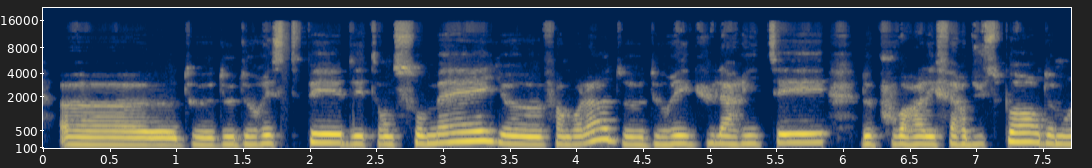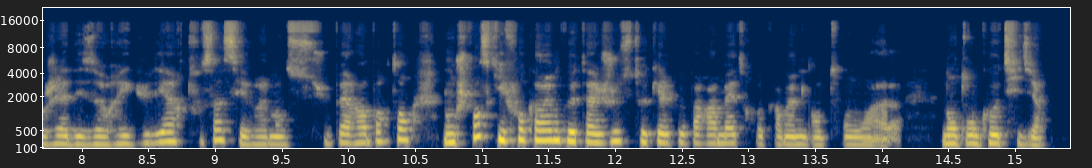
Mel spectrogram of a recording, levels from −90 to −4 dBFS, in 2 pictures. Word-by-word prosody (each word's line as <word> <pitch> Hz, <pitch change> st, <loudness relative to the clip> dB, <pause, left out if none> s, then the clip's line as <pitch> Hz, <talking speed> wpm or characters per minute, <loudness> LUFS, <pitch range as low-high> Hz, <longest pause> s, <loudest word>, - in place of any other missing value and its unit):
heu -, -, -1 dB
heu, 160 Hz, -1 st, +1 dB
de 160 Hz, -2 st, -2 dB
de 170 Hz, +2 st, -3 dB
de 170 Hz, +1 st, -5 dB
respect 190 Hz, +3 st, +2 dB
des 180 Hz, 0 st, 0 dB
temps 175 Hz, 0 st, -2 dB
de -, -, -2 dB
sommeil, 205 Hz, +5 st, +2 dB
heu, 175 Hz, -2 st, +4 dB
enfin 170 Hz, +1 st, -7 dB
voilà, 210 Hz, +12 st, -1 dB
de 165 Hz, -1 st, -2 dB
de 175 Hz, -, -6 dB
régularité, 185 Hz, +3 st, 0 dB, 0.3 s
de 180 Hz, -, +2 dB
pouvoir 175 Hz, 0 st, -3 dB
aller 175 Hz, 0 st, +3 dB
faire 175 Hz, 0 st, -3 dB
du 170 Hz, +2 st, -8 dB
sport, 220 Hz, +1 st, +2 dB
de 190 Hz, -2 st, -3 dB
manger 175 Hz, 0 st, -3 dB
à -, -, +1 dB
des 175 Hz, -1 st, -4 dB
heures 170 Hz, -1 st, -3 dB
régulières, 195 Hz, +6 st, -2 dB
tout 215 Hz, -, -13 dB
ça 265 Hz, +3 st, +1 dB
c'est 250 Hz, -9 st, +2 dB
vraiment 170 Hz, 0 st, -3 dB
super 195 Hz, +4 st, -4 dB
important. 230 Hz, +6 st, -1 dB, 0.2 s
Donc 210 Hz, 0 st, +3 dB
je -, -, -1 dB
pense 335 Hz, 0 st, +3 dB
qu'il 265 Hz, -5 st, +7 dB
faut 270 Hz, +2 st, +2 dB
quand 260 Hz, -1 st, +4 dB
même 255 Hz, 0 st, +6 dB
que 240 Hz, -, +6 dB
tu 230 Hz, -1 st, +3 dB
ajustes 220 Hz, +2 st, +1 dB
quelques 210 Hz, -1 st, 0 dB
paramètres, 195 Hz, -2 st, -5 dB
quand 170 Hz, -, -7 dB
même, 170 Hz, 0 st, 0 dB
dans 160 Hz, -1 st, -6 dB
ton, 165 Hz, +1 st, -5 dB
heu, -, -, -6 dB, 0.5 s
dans 185 Hz, 0 st, +3 dB
ton 190 Hz, 0 st, 0 dB
quotidien. 175 Hz, -3 st, -1 dB
185 Hz, 210 wpm, -21 LUFS, 170-210 Hz, 0.5 s, qu'il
